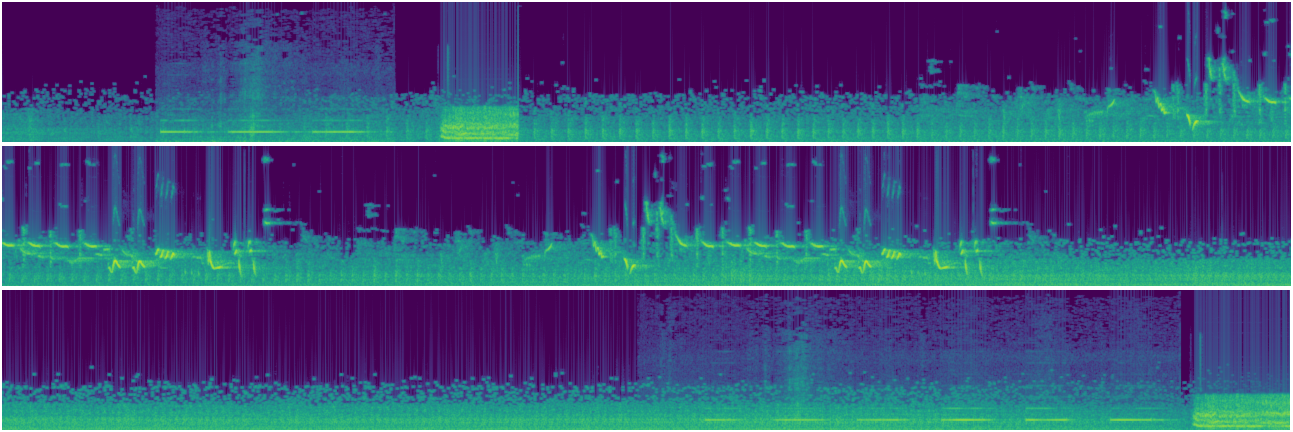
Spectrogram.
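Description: A small motor running steadily while a miniature model tractor drives. Short evenly spaced beeps come about a second in and again near the end, and two bursts of bird chirps fill the middle. A short loud whoosh comes a few seconds in and again just before the end.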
